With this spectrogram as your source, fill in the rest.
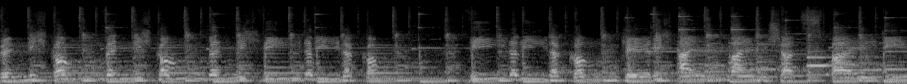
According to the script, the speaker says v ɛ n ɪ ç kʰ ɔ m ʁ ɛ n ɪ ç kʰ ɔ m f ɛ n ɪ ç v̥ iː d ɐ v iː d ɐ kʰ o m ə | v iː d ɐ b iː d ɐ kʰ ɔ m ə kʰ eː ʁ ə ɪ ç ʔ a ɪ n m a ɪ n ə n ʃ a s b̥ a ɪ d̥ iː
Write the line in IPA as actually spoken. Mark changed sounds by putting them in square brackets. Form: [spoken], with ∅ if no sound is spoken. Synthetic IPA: v ɛ n ɪ ç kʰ ɔ m [v] ɛ n ɪ ç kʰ ɔ m [v] ɛ n ɪ ç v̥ iː d ɐ v iː d ɐ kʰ [ɔ] m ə | v iː d ɐ [v] iː d ɐ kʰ ɔ m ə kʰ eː ʁ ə ɪ ç ʔ a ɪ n m a ɪ n ə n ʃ a [t͡s] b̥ a ɪ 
